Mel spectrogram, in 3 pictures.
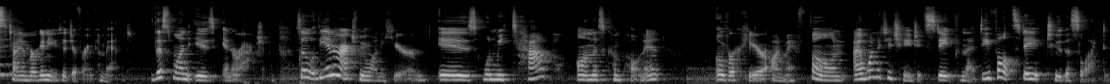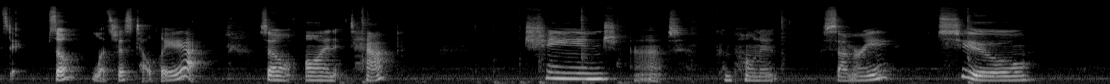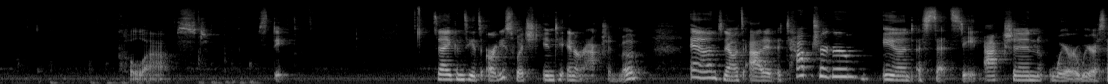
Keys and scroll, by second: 1.7-4.0 typing, 13.7-17.3 typing, 18.7 Down, 18.9 Return, 19.9-20.8 typing, 22.1-25.2 typing.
